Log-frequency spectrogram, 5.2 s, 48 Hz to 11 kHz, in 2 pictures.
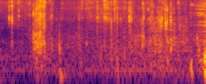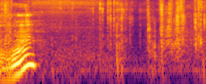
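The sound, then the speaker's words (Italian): A loud rustling, crinkling burst of paper lasting about half a second as the pages of the Italian newspaper Il Sole 24 Ore are turned to page 12, surrounded by softer crinkles and a brief murmur from a voice. “Giriamo a pagina 12.”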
